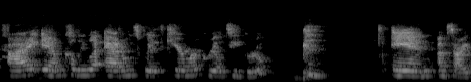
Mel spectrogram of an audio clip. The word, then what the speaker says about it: Caremark: Carmark. Caremark. I always want to say Carmark because it's spelled C-A-R-M-A-R. Everybody says Carmark. It's funny. Yeah. Yes, but here, this is the logo, Caremark.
